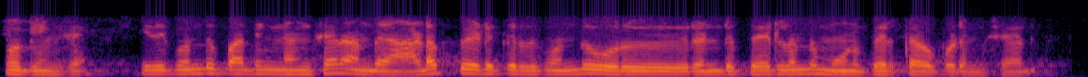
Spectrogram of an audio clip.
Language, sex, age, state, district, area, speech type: Tamil, male, 18-30, Tamil Nadu, Tiruppur, rural, conversation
